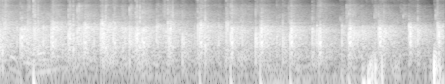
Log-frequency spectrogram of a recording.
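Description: An audience applauds, many hands clapping in a dense, steady patter that holds at a fairly even loudness for several seconds, with no voices speaking.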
